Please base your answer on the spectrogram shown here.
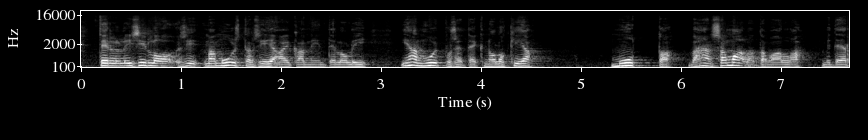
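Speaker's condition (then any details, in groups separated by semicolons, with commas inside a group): No condition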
